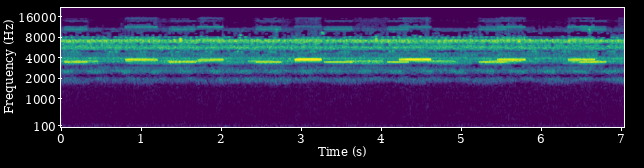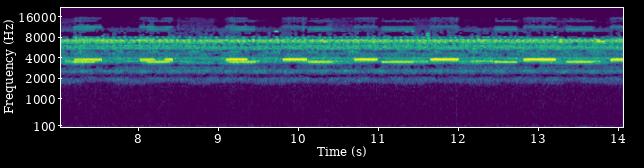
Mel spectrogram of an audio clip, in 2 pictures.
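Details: Foggy field at rest with crickets calling: continuous shrill high-pitched chorus, short bursts of louder trilling repeating roughly every second or two across the whole stretch.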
